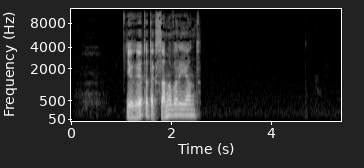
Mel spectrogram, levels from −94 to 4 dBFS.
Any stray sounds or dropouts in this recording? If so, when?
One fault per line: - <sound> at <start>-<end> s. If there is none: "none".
none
